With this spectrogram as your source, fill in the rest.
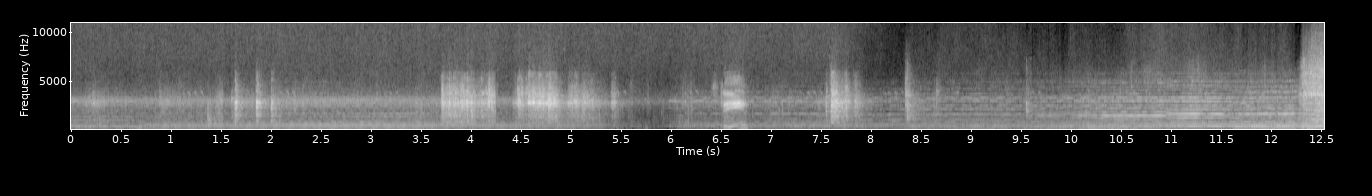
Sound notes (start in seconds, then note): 3.9 bushes rustling; 8.9 ominous orchestral music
